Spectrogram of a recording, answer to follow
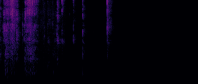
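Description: Wrapping crinkling and rustling as an enamel pin on its backing card is unwrapped by hand, ending with one sharp click about a second and a half in.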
